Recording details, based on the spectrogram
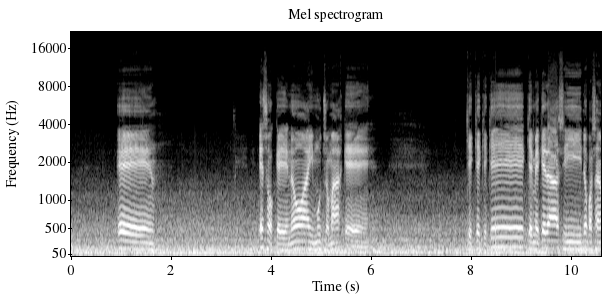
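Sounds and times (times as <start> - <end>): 
dense heavy road traffic rumble: 0.0 - 10.6
speech: 0.9 - 1.8, 3.8 - 6.1, 7.9 - 10.6.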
